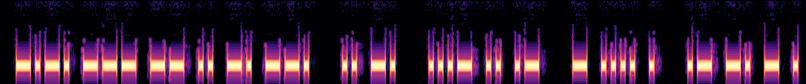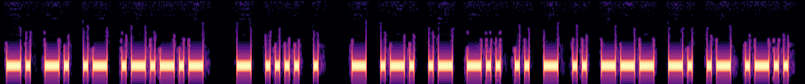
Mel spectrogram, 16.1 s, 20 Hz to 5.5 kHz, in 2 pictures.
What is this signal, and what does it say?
Morse code, heard as a keyed tone, about 25 wpm, 600 Hz. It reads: COMING IN VIA THE ANTENNA. THE TRADITIONAL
